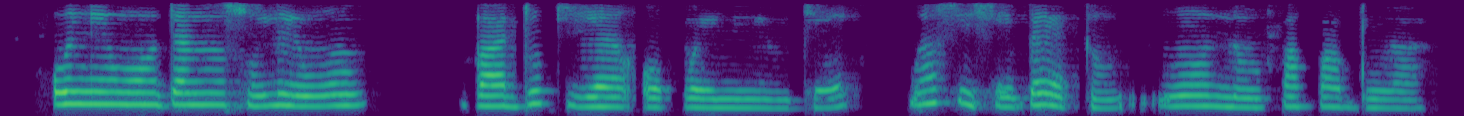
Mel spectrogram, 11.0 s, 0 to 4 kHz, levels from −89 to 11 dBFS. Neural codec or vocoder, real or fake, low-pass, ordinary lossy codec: codec, 44.1 kHz, 2.6 kbps, SNAC; fake; 3.6 kHz; AAC, 16 kbps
